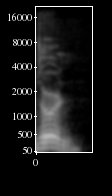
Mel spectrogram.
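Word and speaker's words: Jordyn: name is gaither okay but you call like it's michael jordan well i just call him jordan that's amazing but it's spelled j-o-r-d-y-n oh interesting okay interesting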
